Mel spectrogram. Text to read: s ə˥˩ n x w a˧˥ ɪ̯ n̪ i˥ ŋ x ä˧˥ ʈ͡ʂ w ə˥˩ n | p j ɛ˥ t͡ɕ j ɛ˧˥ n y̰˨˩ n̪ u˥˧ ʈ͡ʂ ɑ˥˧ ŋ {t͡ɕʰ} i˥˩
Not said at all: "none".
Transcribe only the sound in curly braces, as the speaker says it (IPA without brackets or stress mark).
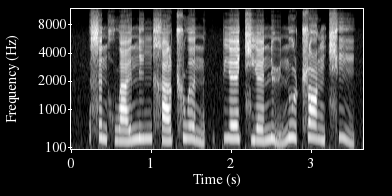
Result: t͡ɕʰ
